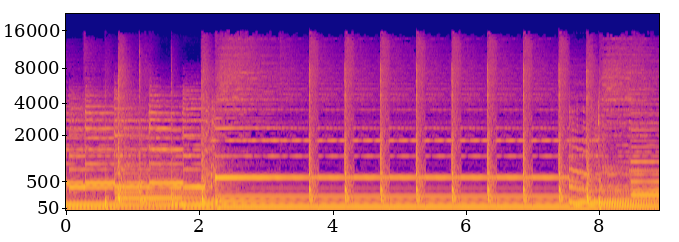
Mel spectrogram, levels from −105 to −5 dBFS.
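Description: Music that, from 3.79 s to 7.55 s, falls into a broken-record loop: a 535 ms fragment repeats seven times back to back, most likely from a stalled player or stream resending its last buffer. The music meant for that span is lost. A spectrogram or waveform shows identical blocks tiling at exact 0.54 s intervals.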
